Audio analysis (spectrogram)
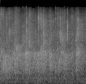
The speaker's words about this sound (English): In fact, this round of applause is for you. We love that you guys are here with us. Thank you for being here.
